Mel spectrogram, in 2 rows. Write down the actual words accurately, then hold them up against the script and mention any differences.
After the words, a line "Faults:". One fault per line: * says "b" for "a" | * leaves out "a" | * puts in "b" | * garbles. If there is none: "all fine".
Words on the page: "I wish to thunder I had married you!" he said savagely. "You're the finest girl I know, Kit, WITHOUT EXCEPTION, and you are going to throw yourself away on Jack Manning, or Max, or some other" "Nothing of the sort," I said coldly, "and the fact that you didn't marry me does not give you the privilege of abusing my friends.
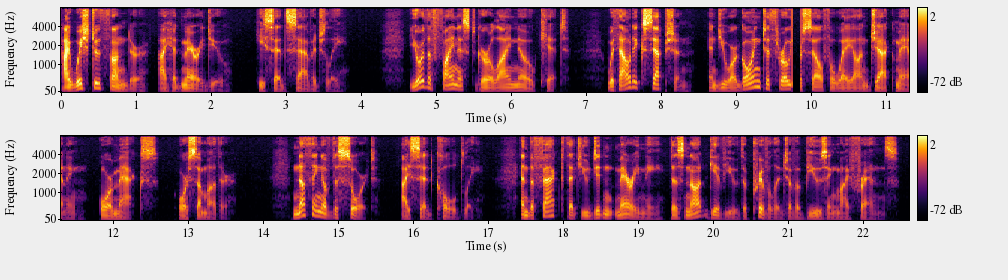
"I wish to thunder I had married you!" he said savagely. "You're the finest girl I know, Kit, WITHOUT EXCEPTION, and you are going to throw yourself away on Jack Manning, or Max, or some other" "Nothing of the sort," I said coldly, "and the fact that you didn't marry me does not give you the privilege of abusing my friends.
Faults:
all fine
